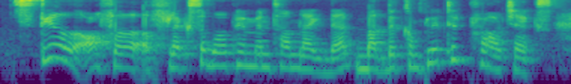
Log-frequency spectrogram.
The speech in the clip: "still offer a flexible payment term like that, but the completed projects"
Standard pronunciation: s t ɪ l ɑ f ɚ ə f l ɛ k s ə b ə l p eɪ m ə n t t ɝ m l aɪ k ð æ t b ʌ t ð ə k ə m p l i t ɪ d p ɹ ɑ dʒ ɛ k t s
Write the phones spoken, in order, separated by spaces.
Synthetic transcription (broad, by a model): s t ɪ l ɑ f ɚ ə f l ɛ k s ə b ə l p eɪ m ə n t s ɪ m l aɪ k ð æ t b ʌ t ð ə k ə m p l i t ɪ d p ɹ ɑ dʒ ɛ k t s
